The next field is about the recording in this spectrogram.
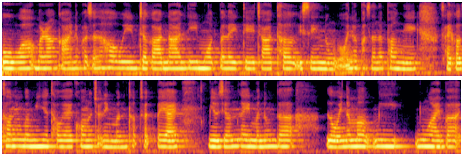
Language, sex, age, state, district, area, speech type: Manipuri, female, 45-60, Manipur, Imphal West, urban, spontaneous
